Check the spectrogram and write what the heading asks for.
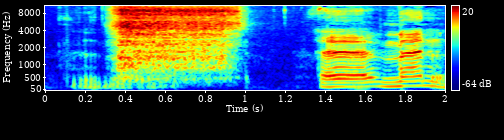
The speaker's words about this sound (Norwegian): Jeg fikk litt angst nå på grunn av den nasen min, som drev å puste.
